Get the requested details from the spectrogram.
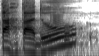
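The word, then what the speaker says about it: تهتدوا: berharakat dhah ketika diwaakaf Bagaimana cara bacanya yaitu dengan cara panjangkan huruf Dal dua harakat seperti pada Mad thi'i contoh ini terdapat dalam surah Albaqarah ayat 135 jadi lafaz tahtadu ketika diwaakafkan seperti ini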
